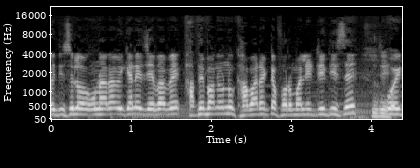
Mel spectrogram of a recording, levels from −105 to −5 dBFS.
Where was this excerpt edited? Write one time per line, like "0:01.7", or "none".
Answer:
0:01.7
